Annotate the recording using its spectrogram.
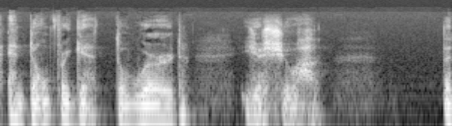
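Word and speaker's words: ישוע: Yud Shin Wa Ayin. You can almost hear Yeshua.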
